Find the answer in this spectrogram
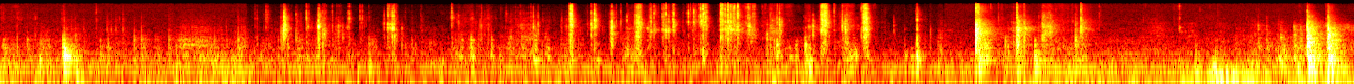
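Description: Cut reflective glitter heat transfer vinyl being weeded: a weeding hook lifts the vinyl and the waste is peeled off its clear plastic carrier, giving irregular crackles and tearing sounds, thickest in the middle few seconds.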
